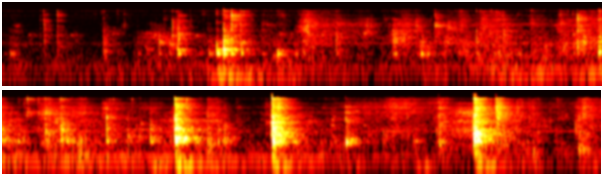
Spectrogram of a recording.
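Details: Irregular clicks, taps and a few sharper thuds sound against a steady low hum in a small indoor space. No barks, growls or other animal voices are heard.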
